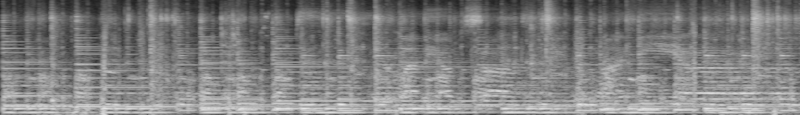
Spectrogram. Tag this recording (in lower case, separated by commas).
acoustic guitar, musical instrument, guitar, plucked string instrument, music, human voice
